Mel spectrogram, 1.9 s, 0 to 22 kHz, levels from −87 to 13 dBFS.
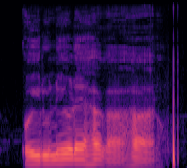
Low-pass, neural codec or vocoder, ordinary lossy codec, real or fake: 19.8 kHz; none; none; real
